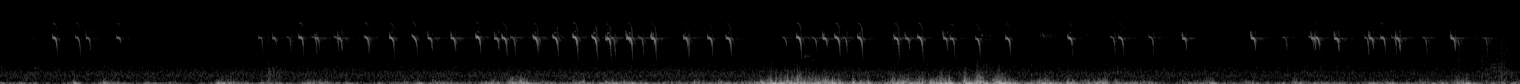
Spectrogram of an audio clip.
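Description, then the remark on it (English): A young, immature bird with green plumage calls in flight, giving rapid bursts of short, high chipping notes in repeated runs over a steady low rumble, with no talking. “It's got green, oh, that was it, calling in flight.”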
